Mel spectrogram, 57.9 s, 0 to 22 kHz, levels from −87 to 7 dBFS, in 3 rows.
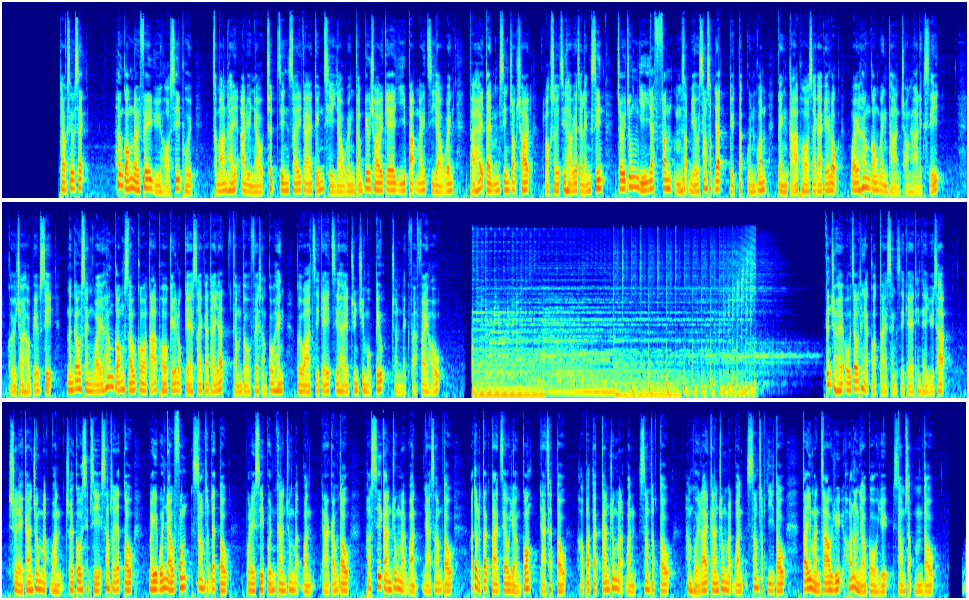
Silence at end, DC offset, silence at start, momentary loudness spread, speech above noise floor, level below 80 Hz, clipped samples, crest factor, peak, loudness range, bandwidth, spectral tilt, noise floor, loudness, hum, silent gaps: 0 s; under 0.1%; 1.15 s; 12 LU; 33 dB; -36 dBFS; under 0.1%; 18 dB; 0 dBFS; 9 LU; 18.5 kHz; -6 dB/octave; -50 dBFS; -18 LUFS; none; 28.56-28.68 s, 57.54-57.78 s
